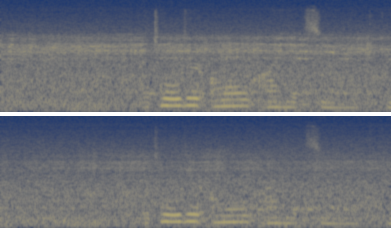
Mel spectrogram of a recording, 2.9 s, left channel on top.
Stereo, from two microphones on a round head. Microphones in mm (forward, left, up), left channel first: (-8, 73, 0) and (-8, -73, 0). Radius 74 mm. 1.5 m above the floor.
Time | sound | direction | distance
1.0 | a woman speaking | 45° left (ahead or behind) | ?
